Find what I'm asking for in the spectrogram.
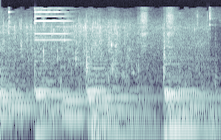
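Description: Water pours into an indoor pool holding two broad-snouted caimans, close and continuous, with gurgling, sloshing surges and drips over a steady low rush.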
